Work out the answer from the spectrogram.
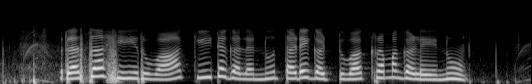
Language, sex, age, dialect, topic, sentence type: Kannada, female, 46-50, Coastal/Dakshin, agriculture, question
